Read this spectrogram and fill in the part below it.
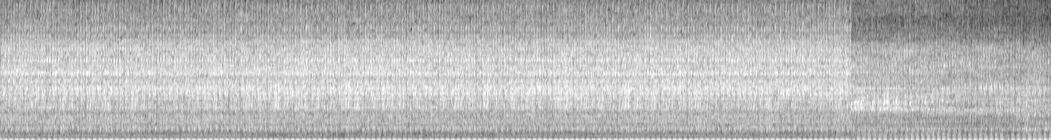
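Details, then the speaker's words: Restoration engine idling with brand-new carburetor just installed: low thumping idle about four beats a second that wavers and stumbles; rough idle, owner says carb needs tuning. "going to have to find sh in that carb a little bit idle and kind of iy but it's [Music] running sweet"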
